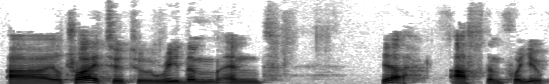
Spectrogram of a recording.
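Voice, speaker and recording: Slow and unhurried, this man's mid-range voice comes through a muffled phone livestream. Hosting for a label, he carries a German accent from his half German, half Japanese background and keeps the casual interview chatty, laughing frequently amid many fillers.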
